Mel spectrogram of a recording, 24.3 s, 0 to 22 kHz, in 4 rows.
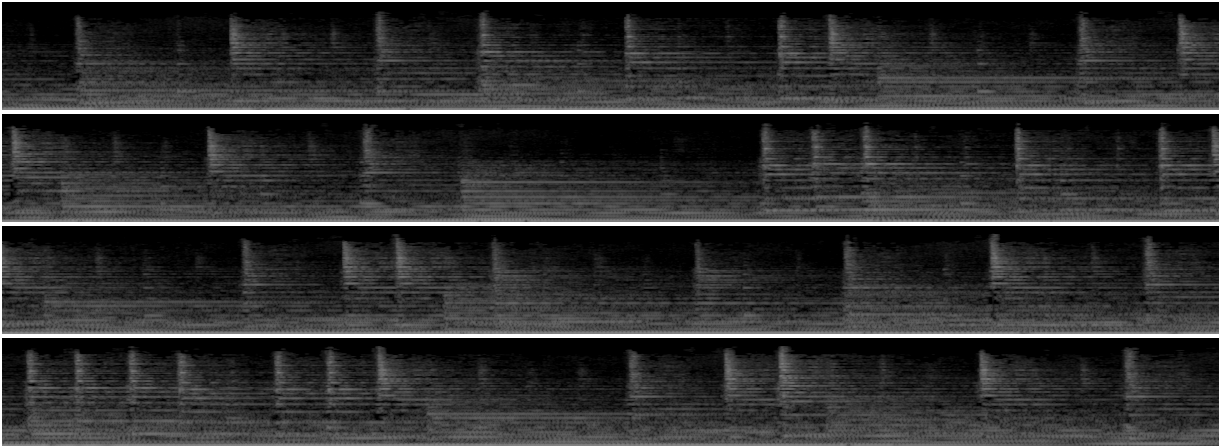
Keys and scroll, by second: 16.6 ctrl+alt+z, 22.4 ctrl+t.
